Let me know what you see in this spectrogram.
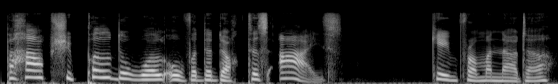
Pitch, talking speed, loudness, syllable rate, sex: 210 Hz, 130 wpm, -18 LUFS, 4.0 syllables/s, female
